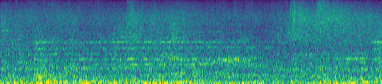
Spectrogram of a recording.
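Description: A magical energy orb hums and crackles steadily.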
